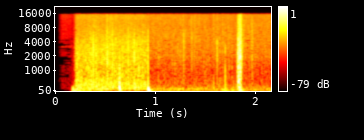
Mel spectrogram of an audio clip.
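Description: Surface noise of an old phonograph record before the music begins: faint hiss and crackle, heavier in the first second, with three sharp pops, two close together near the middle of the first second and one near the end.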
